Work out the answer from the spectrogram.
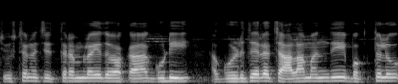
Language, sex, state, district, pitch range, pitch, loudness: Telugu, male, Andhra Pradesh, Chittoor, 145-160 Hz, 150 Hz, -17 LUFS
